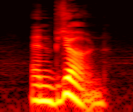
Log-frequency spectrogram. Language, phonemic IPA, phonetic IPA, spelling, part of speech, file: Swedish, /bjøːrn/, [ˈbjœ̞ːɳ], björn, noun, Sv-björn.ogg
- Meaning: 1. a bear (an ursid) 2. a bear (big, hairy (gay) man)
